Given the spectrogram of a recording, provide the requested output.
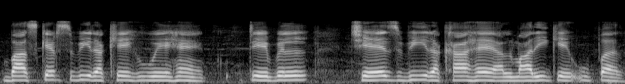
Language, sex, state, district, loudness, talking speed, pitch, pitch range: Hindi, female, Haryana, Jhajjar, -14 LUFS, 125 wpm, 190 Hz, 185-195 Hz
